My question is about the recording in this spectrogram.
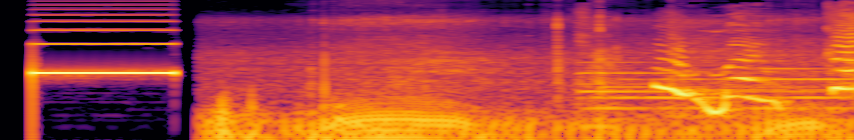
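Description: A loud, steady, pure beep lasting under a second: the TV colour-bar test tone used as an editing gag. Near the end a man's voice exclaims with swooping pitch.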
